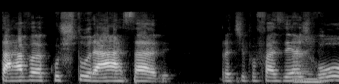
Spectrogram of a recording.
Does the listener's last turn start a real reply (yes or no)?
no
